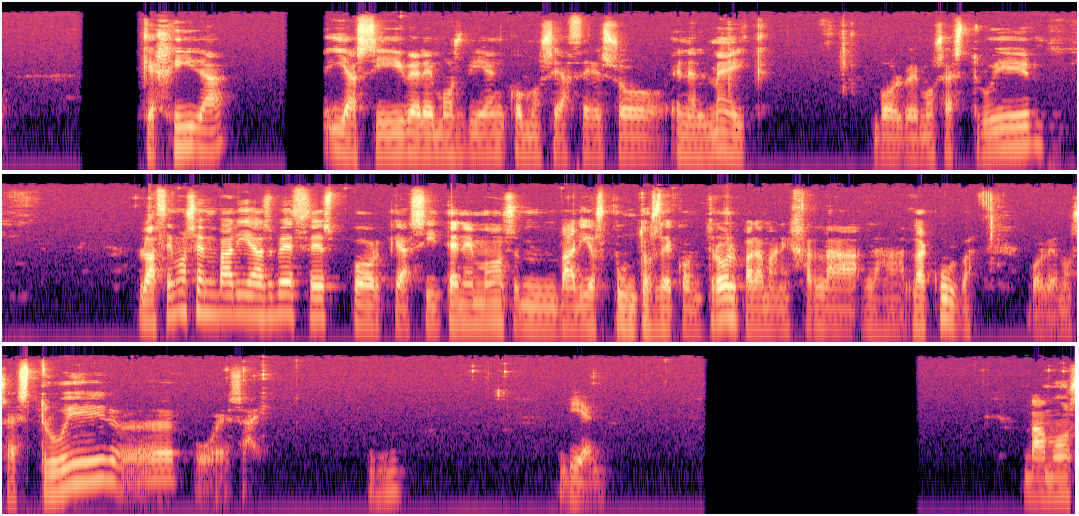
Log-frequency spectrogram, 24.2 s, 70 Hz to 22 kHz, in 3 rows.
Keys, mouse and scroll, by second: 2.6-4.4 middle drag, 5.9 e, 8.9-14.3 middle drag, 14.3-14.6 scroll down 1, 14.6-15.7 middle drag, 14.9 e, 17.9-19.7 middle drag, 20.6-24.0 middle drag, 23.5-24.1 right drag.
